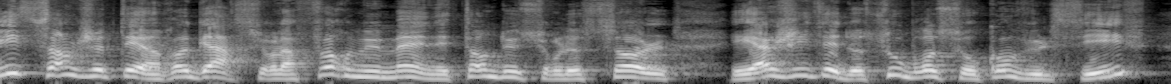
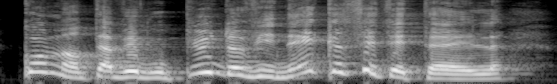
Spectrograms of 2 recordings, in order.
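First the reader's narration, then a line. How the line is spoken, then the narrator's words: Young boy exclaiming. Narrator (French): s'écria le jeune garçon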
